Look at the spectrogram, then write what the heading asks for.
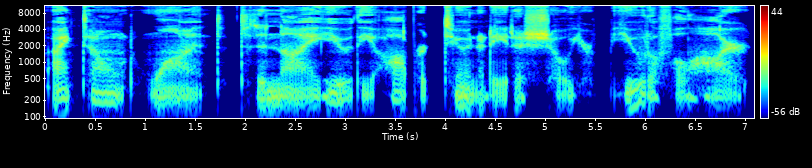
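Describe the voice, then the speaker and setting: A sweet, devoted alpha werewolf girlfriend, played by a woman in a romantic ASMR roleplay. She speaks in a very low, crackly whisper, earnest and soothing, with slow phrasing. The sound is breathy, close and intimate. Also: no echo, full character voice. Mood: gentle concern. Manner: tender, earnest, soothing, unhurried. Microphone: close microphone, dry.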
